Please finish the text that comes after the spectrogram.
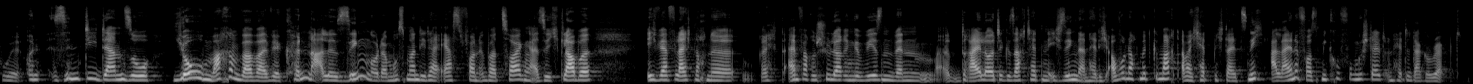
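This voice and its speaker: A woman's voice: medium pitch, fast talker. Female interview host, mid-range voice, chatty and upbeat, casual with fillers. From Germany, partly Dutch family.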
